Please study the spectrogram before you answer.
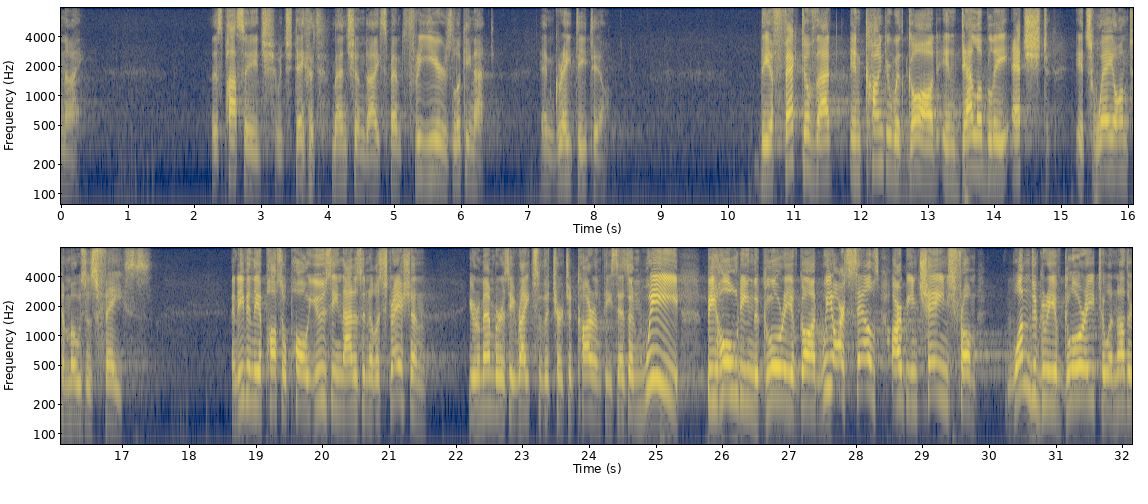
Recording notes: Asbury Seminary Kentucky Chapel, recorded on Thursday, April 27, 2023 at Asbury Theological Seminary's Kentucky campus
